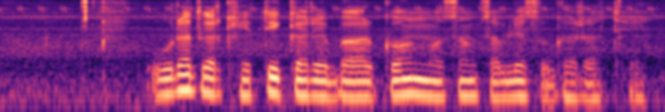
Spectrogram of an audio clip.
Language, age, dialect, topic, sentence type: Chhattisgarhi, 41-45, Northern/Bhandar, agriculture, question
